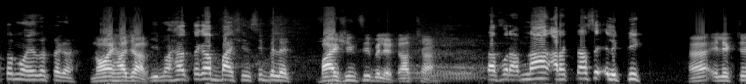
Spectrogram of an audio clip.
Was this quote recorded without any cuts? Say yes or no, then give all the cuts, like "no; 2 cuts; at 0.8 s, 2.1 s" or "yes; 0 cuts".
yes; 0 cuts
